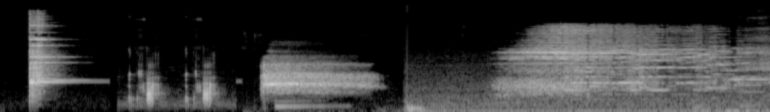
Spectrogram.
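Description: A bright clink of glasses touching in a toast rings out once, followed by a few soft knocks and then a steady fizzing hiss like a drink being poured. No one speaks.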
